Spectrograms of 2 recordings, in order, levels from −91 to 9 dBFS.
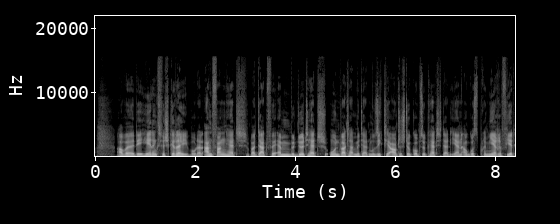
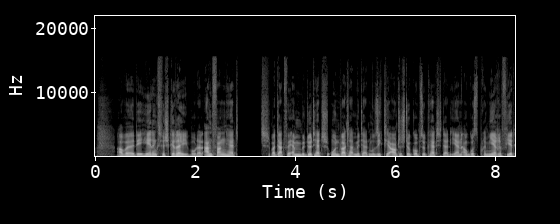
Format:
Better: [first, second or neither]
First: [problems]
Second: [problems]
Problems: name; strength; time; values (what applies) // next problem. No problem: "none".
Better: first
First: none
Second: audio freezing; at 3 s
